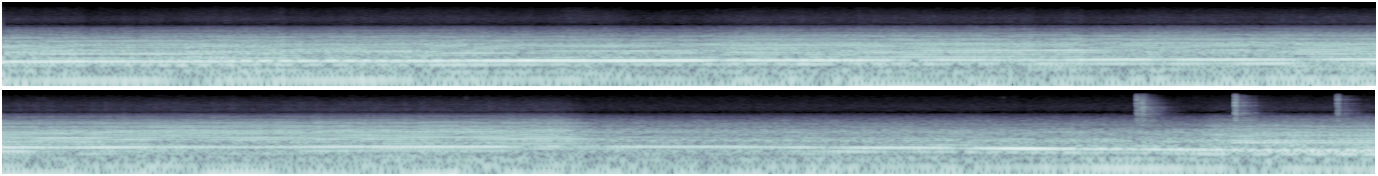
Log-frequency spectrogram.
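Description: A car engine hums steadily at cruising speed, rising and falling slightly.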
